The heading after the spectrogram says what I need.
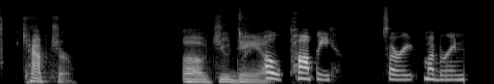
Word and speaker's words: Pompey: the Great, decades before Pompey's capture of Judea. Oh, Pompey. Sorry, my brain. I heard Pompeii, as in the city, and then I had to immediately go, no, Pompey, the guy.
